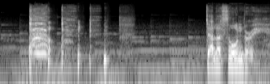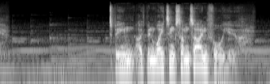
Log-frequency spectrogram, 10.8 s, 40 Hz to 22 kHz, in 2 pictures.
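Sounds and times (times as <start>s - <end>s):
person imitating wet gurgling cough: 0.6s - 2.2s
speech: 2.1s - 2.3s, 4.2s - 5.3s, 7.7s - 10.4s.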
